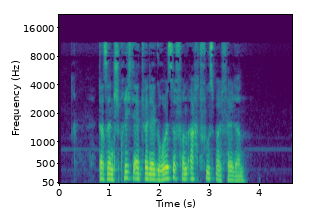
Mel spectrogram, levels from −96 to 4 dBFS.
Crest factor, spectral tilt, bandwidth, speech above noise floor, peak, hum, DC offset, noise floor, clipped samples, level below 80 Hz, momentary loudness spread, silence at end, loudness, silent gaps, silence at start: 16 dB; -5.5 dB/octave; 11.5 kHz; 53 dB; -2 dBFS; none; under 0.1%; -69 dBFS; under 0.1%; -46 dBFS; 7 LU; 0.95 s; -16 LUFS; none; 0.8 s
